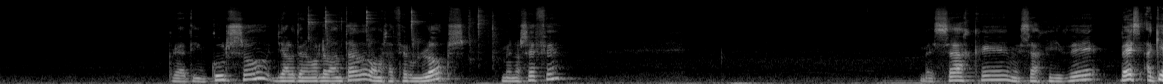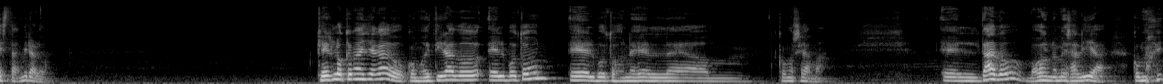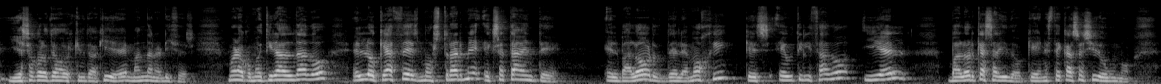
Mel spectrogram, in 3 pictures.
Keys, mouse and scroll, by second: 3.2 ctrl+p, 3.6 ctrl+p, 4.0 ctrl+p, 4.8 Return, 11.9-13.1 drag, 30.3 click, 31.7 click.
